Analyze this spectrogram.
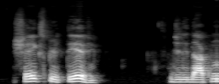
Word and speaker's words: Shakespeare: Mas a gente falou muito do Shakespeare aqui, o foco da história não é Não é o o Shakespeare, é Shakespeare.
